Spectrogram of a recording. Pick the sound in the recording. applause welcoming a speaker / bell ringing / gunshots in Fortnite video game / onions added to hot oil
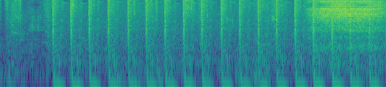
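gunshots in Fortnite video game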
